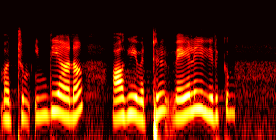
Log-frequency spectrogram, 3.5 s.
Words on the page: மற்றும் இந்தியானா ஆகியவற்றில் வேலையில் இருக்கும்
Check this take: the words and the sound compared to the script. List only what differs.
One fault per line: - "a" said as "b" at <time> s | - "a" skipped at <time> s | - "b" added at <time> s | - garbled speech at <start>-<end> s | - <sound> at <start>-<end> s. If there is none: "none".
none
